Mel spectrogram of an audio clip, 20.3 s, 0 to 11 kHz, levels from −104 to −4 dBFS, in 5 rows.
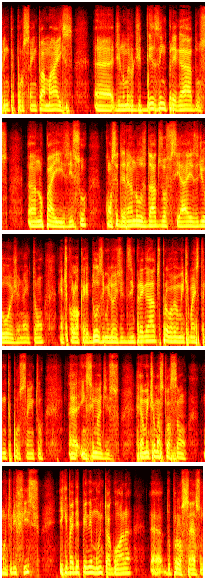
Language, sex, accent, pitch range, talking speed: Portuguese, male, Brazilian, 130-145 Hz, 150 wpm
